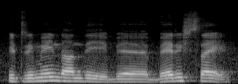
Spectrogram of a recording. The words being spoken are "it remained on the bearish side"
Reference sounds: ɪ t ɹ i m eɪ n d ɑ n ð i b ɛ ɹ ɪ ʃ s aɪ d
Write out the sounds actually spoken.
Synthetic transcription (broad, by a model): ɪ t ɹ i m eɪ n d ɑ n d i b ɛ ɹ ɪ ʃ s aɪ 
